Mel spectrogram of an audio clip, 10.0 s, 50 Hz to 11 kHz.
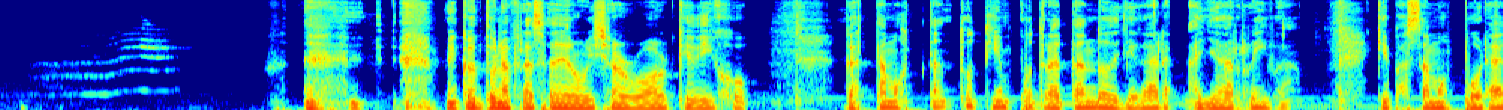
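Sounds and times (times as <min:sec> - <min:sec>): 
female cat meowing: 0:00.2 - 0:01.3
laughter: 0:02.0 - 0:02.9
speech: 0:02.0 - 0:10.0.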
